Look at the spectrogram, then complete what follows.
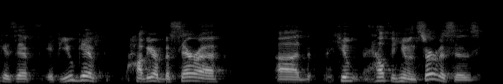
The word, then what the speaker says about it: Xavier: way you reminded me it's pronounced javier not xavier like charles xavier for example from x-men i think latinos need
